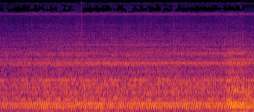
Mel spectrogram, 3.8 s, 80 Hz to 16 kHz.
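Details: Delta 14-inch band saw running, with a dial indicator showing about a thousandth of vibration: steady, even hum with a constant motor tone and no knocks or rattles. Runs smoothly with low vibration.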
